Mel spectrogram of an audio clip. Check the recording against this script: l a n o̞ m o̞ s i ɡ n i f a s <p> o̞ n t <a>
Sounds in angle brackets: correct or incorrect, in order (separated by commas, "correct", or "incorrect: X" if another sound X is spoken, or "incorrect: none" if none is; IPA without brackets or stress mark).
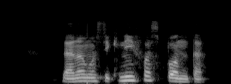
correct, correct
